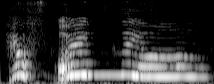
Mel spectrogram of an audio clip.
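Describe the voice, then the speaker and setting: A storyteller voicing a chatty, peaceful female duck in a very high, sing-song squeak. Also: flat delivery, very slow, darkish tone, exaggerated voice. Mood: placid. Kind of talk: storybook reading.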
